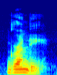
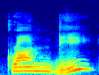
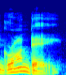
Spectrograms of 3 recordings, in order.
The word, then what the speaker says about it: grande: to a mediumsized cup the word is not pronounced Grundy Grundy we have two vowels to change the first vowel not gr but gr use the open a sound like hot and stop gr Grande we don't say Grande we say Grande use the long a like say and pay so again we don't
